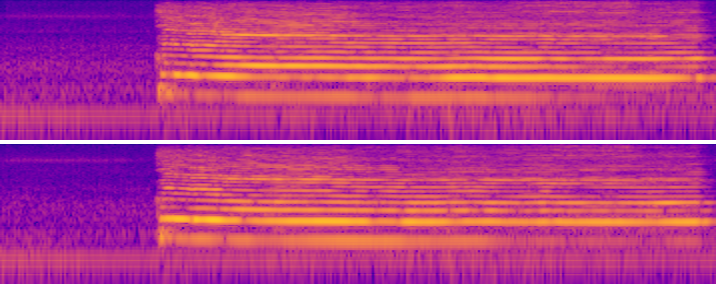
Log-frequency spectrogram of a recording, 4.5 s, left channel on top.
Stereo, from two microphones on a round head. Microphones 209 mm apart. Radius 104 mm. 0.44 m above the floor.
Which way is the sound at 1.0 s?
30° left (ahead or behind).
